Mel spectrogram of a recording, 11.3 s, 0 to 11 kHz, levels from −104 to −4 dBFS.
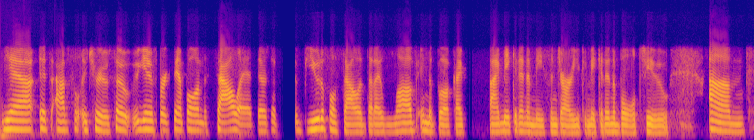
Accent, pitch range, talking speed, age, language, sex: American, 135-175 Hz, 205 wpm, 30-49, English, female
